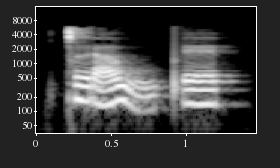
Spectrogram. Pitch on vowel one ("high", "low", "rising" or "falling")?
high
